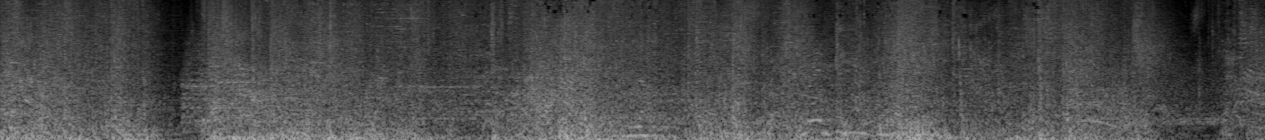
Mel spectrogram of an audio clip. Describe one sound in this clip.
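Magic blasts crackle and boom in a fast fight.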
